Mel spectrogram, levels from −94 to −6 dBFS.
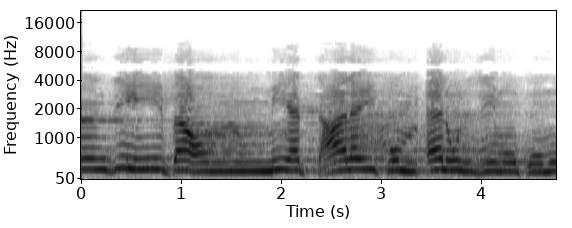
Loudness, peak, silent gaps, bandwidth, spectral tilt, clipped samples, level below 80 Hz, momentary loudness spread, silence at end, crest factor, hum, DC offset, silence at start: -17 LUFS; -2 dBFS; none; 5 kHz; -9 dB/octave; under 0.1%; -56 dBFS; 5 LU; 0 s; 14 dB; none; under 0.1%; 0 s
